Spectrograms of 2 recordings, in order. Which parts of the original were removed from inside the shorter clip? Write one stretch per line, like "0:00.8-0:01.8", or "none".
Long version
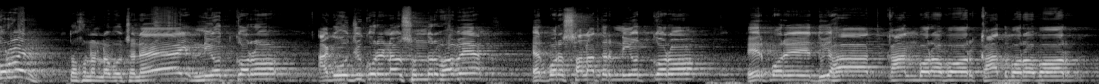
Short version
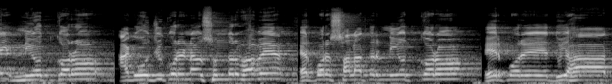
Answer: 0:02.9-0:03.1
0:04.9-0:05.2
0:07.1-0:07.4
